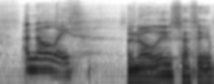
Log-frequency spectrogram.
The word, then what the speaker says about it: anole: flick aura yes lizards anals anoles anole something you pronounce it yeah I know anal so the longest time and then anole Blizzard this is fine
